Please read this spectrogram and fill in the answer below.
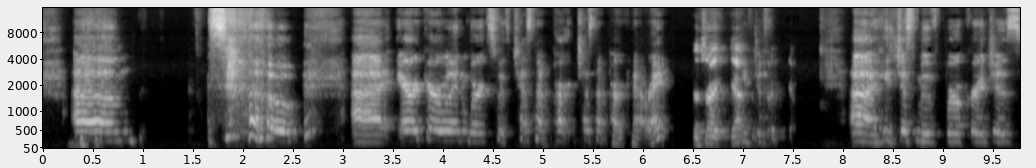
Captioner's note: laughing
